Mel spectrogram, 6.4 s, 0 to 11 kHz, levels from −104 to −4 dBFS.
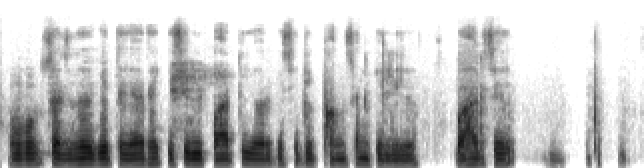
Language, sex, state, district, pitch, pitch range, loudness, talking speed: Hindi, male, Bihar, Gopalganj, 100 Hz, 95-105 Hz, -19 LUFS, 150 wpm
